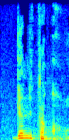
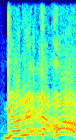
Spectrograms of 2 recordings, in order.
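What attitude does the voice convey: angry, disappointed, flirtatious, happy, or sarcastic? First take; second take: disappointed; angry. First: The voice sounds disappointed. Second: The voice sounds truly angry. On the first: "yung galit ka ng ah, disappointed?" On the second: "yung galit ako ng galit ka talaga?"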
